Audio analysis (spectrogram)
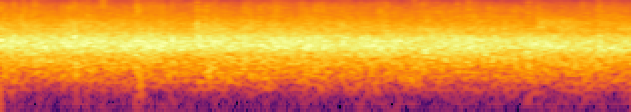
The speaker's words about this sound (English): Can we just give a hand clap of praise for that?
